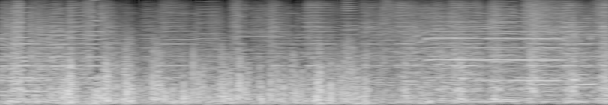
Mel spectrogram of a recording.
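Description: High school marching band playing live: full ensemble of wind instruments and percussion.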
